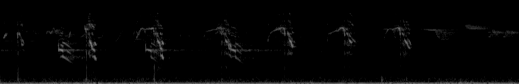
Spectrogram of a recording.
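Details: At a golden eagle nest in Estonia, evening of 3 June 2020, huge prey arriving: six piercing, falling yelps at steady intervals, partly blurred by low rumbling background noise, ending with a thin drawn-out whistle.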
